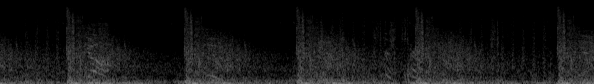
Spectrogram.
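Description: A .50 cal machine gun in Fallout 4 fires in sustained bursts, sharp rapid reports repeating roughly every second over a continuous loud rattle of battle noise.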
